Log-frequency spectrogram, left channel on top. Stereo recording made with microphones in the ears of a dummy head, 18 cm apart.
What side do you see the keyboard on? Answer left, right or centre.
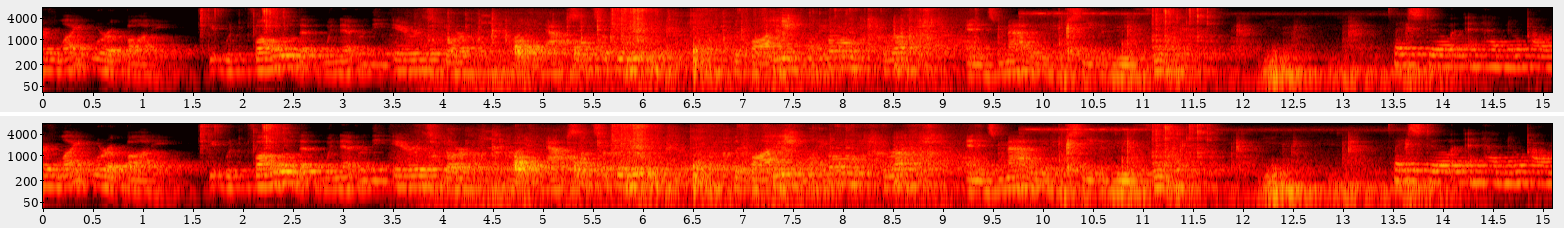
left.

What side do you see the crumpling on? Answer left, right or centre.
centre.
